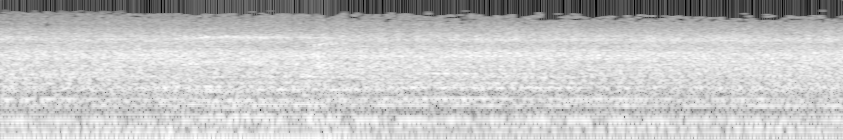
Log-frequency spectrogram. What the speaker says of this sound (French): Mais aujourd'hui c'est le camion poubelle.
